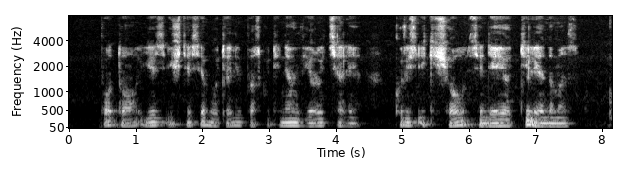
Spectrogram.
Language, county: Lithuanian, Kaunas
